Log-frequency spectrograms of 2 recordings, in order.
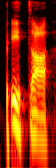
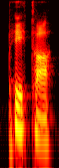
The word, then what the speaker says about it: pita: Sorry, I didn't know Blue Peter were branding pita all of a sudden. Pita. Don't slew me in the comments, all right? It's pita. If we're pronouncing it correctly, coming from a Turk, pita.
